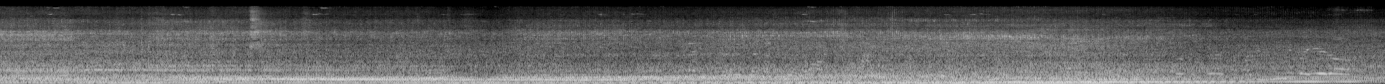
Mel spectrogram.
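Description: A heavy truck engine rumbles close by.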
